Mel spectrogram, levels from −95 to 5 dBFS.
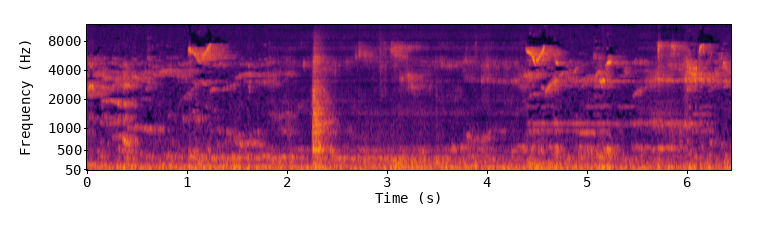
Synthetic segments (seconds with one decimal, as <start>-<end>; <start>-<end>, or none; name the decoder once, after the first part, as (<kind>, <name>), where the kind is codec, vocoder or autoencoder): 1.8-4.4 (codec, SNAC); 5.5-6.0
